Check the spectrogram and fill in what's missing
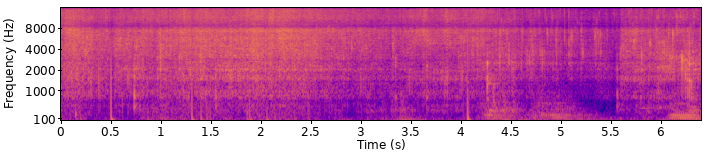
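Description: Curry leaves and asafoetida fry in hot oil with urad dal for a potato masala, making a loud, continuous crackling sizzle with scattered pops and spoon clicks that thins slightly midway. No one speaks.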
